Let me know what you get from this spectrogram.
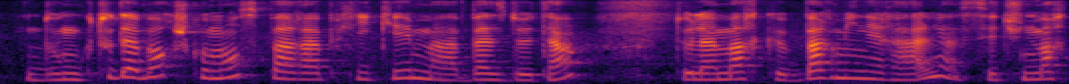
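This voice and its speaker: Music plays in the background behind a woman's voice. She talks at a moderate pace and fairly high pitch with ordinary pitch variation. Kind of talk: casual talk to camera, makeup tutorial. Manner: chatty, friendly.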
